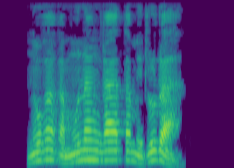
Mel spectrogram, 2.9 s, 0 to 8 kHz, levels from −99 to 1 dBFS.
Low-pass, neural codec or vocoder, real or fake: 7.2 kHz; none; real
